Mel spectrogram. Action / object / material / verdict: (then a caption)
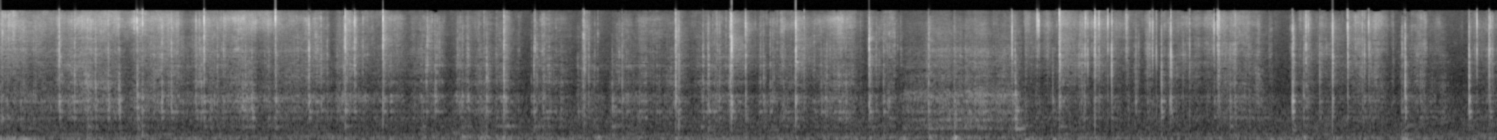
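tap / plastic soda bottle of sparkling water / plastic / none. Long red fingernails of both hands tap and scratch fast on the label of a large, clear plastic club soda bottle full of sparkling water, standing on a table. The sound is a dense, continuous stream of quick, dry clicks and scrapes over a low rumble, with bright ticks scattered throughout.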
